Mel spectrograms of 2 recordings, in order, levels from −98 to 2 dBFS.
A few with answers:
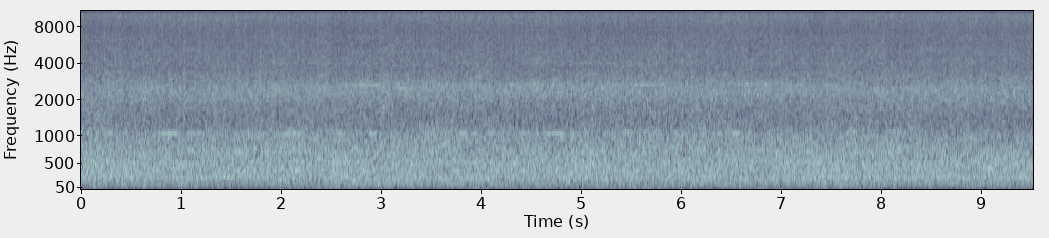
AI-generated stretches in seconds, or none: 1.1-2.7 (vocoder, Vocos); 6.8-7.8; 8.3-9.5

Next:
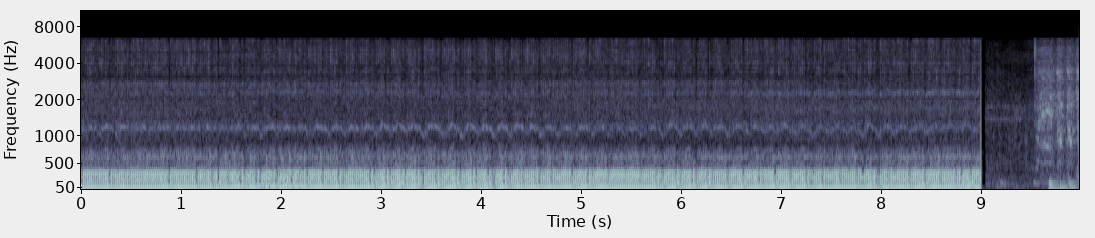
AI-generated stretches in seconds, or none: 1.5-2.2 (vocoder, Vocos)

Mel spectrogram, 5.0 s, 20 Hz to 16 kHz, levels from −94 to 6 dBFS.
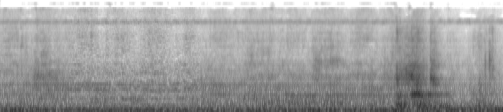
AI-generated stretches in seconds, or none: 0.0-0.7 (vocoder, Vocos); 2.0-5.0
